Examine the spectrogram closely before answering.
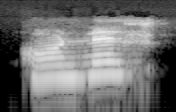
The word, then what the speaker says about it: honest: Honest. Honest. Silent letter.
